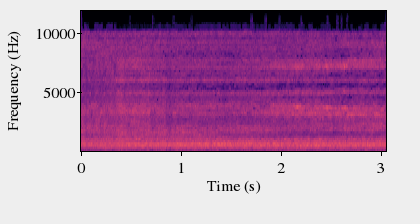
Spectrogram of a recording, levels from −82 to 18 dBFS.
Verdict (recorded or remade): remade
